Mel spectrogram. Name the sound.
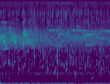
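river water flowing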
